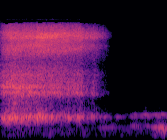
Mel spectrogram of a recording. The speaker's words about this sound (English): On this next breath, take a full breath in.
